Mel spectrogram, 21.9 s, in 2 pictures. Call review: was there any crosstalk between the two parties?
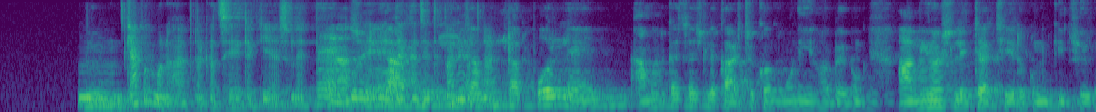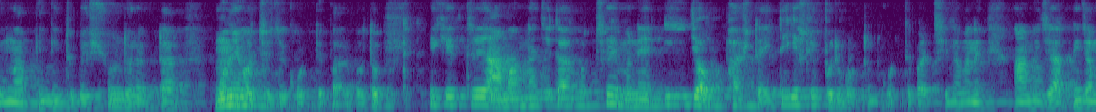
Yes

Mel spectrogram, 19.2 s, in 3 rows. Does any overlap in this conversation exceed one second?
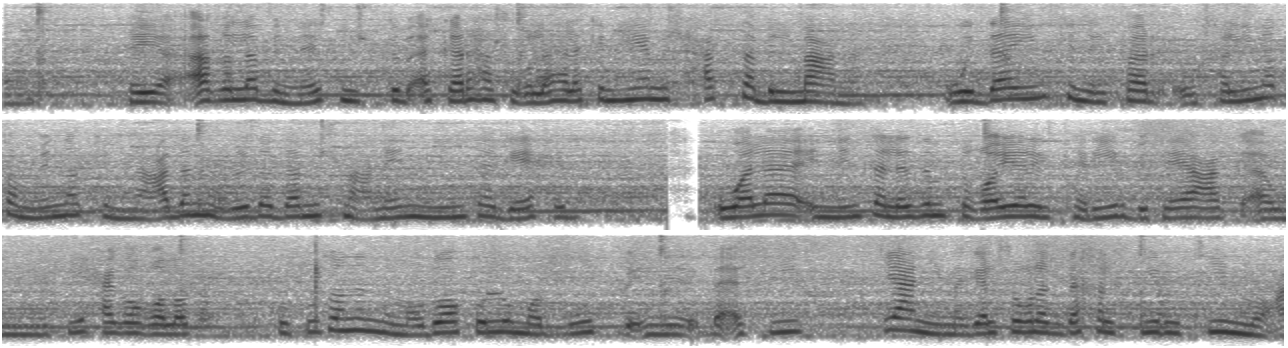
No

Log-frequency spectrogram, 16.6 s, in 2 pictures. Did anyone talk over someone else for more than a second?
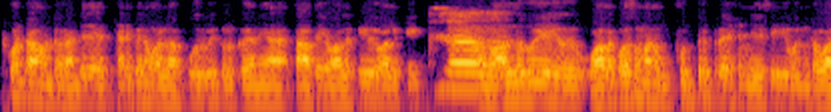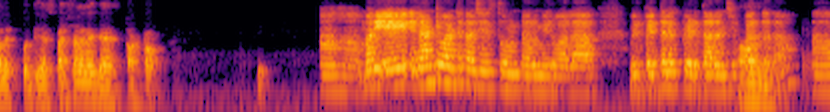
No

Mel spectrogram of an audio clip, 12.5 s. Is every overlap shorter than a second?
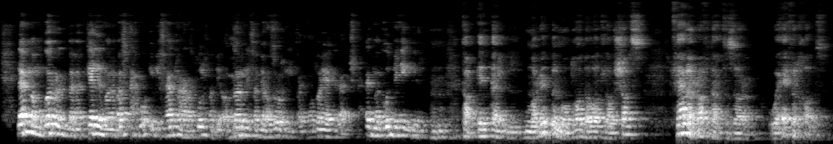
Yes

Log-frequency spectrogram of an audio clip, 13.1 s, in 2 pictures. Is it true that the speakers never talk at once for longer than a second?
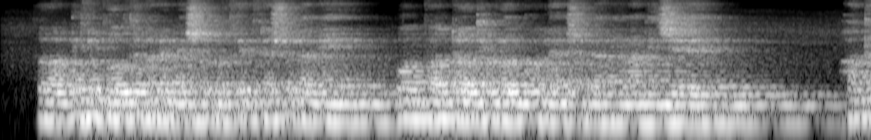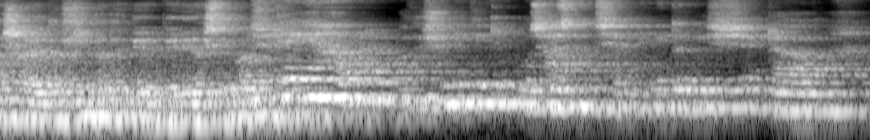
Yes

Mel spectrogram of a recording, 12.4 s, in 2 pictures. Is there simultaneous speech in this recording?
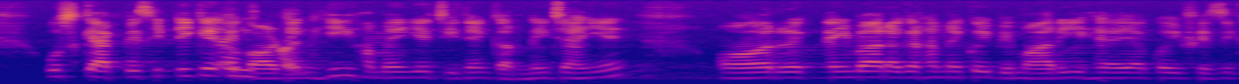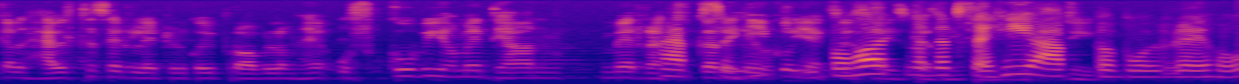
Yes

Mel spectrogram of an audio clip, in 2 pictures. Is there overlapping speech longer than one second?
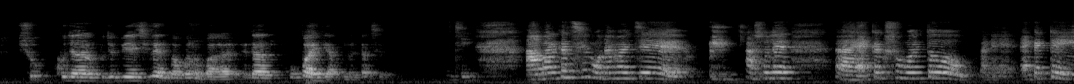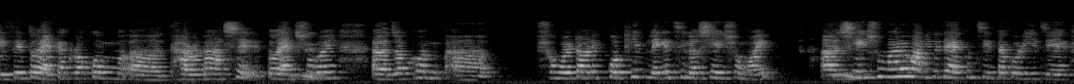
No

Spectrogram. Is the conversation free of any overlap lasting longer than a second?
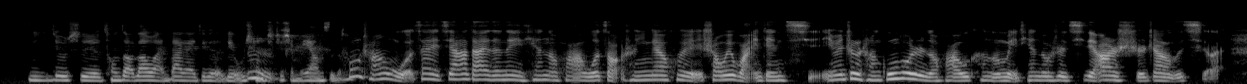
Yes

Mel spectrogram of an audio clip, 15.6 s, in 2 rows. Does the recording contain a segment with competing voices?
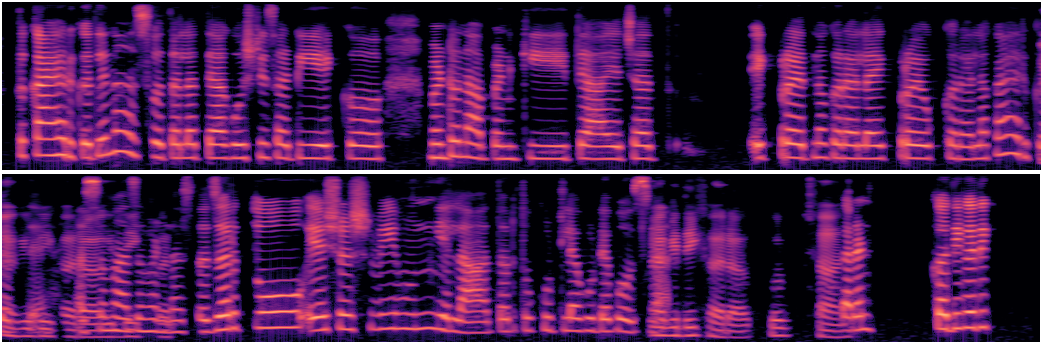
Yes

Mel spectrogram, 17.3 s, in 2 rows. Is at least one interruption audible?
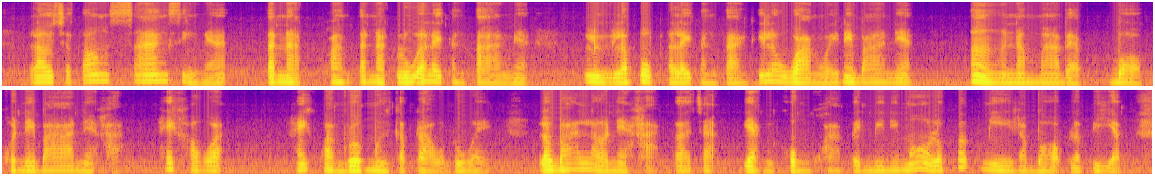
No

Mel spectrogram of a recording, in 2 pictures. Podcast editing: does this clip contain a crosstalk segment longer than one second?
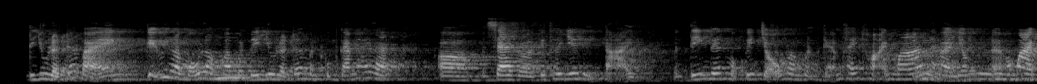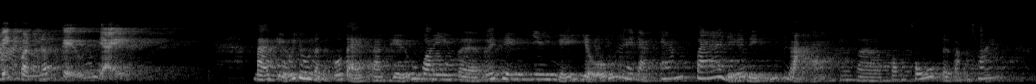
Yes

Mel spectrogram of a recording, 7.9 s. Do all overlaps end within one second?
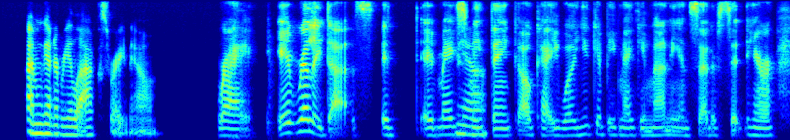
Yes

